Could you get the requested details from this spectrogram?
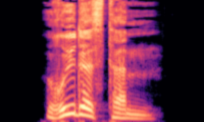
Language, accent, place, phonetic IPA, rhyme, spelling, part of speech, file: German, Germany, Berlin, [ˈʁyːdəstəm], -yːdəstəm, rüdestem, adjective, De-rüdestem.ogg
- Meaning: strong dative masculine/neuter singular superlative degree of rüde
